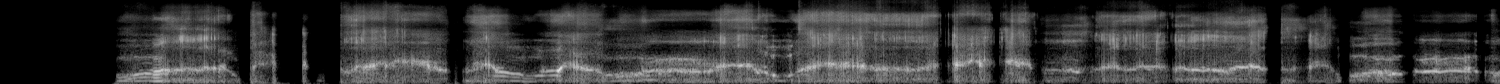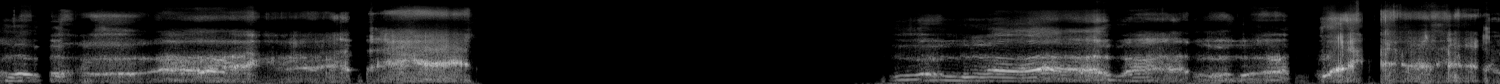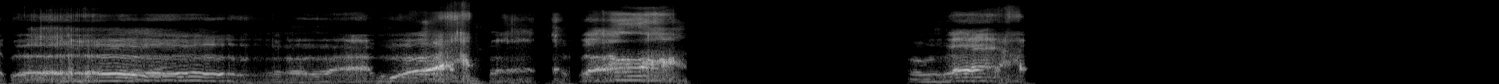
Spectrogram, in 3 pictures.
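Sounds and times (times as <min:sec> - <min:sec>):
zombie choking on air: 0:01.2 - 0:19.7, 0:24.2 - 0:36.8.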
